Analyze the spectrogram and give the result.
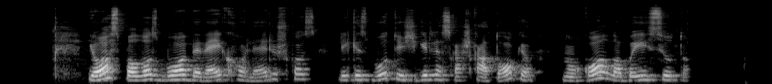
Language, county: Lithuanian, Kaunas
